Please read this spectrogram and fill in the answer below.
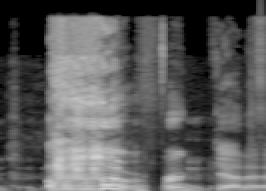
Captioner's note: laughs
